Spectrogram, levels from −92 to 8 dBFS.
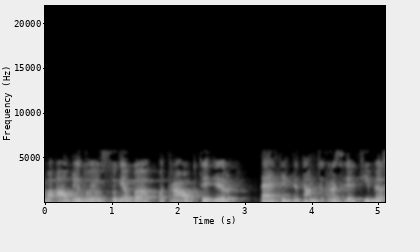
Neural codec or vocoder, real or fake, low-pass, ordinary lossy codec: vocoder, 44.1 kHz, 128 mel bands every 256 samples, BigVGAN v2; fake; 7.2 kHz; MP3, 24 kbps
